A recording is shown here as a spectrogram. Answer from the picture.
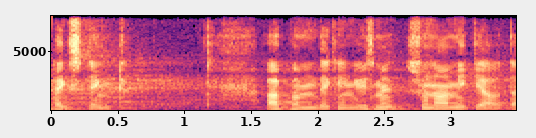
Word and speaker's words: tsunami: सुनामी क्या है, एक जापान के शब्द से लिया गया है ये जो वर्ड है सुनामी, ये जिसमें टी साइलेंट, TSUNAMI, इसे हम सुनामी पढ़ेंगे।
